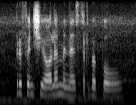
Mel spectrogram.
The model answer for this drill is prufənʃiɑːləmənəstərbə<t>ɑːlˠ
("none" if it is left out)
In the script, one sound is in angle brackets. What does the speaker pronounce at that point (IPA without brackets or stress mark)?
p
